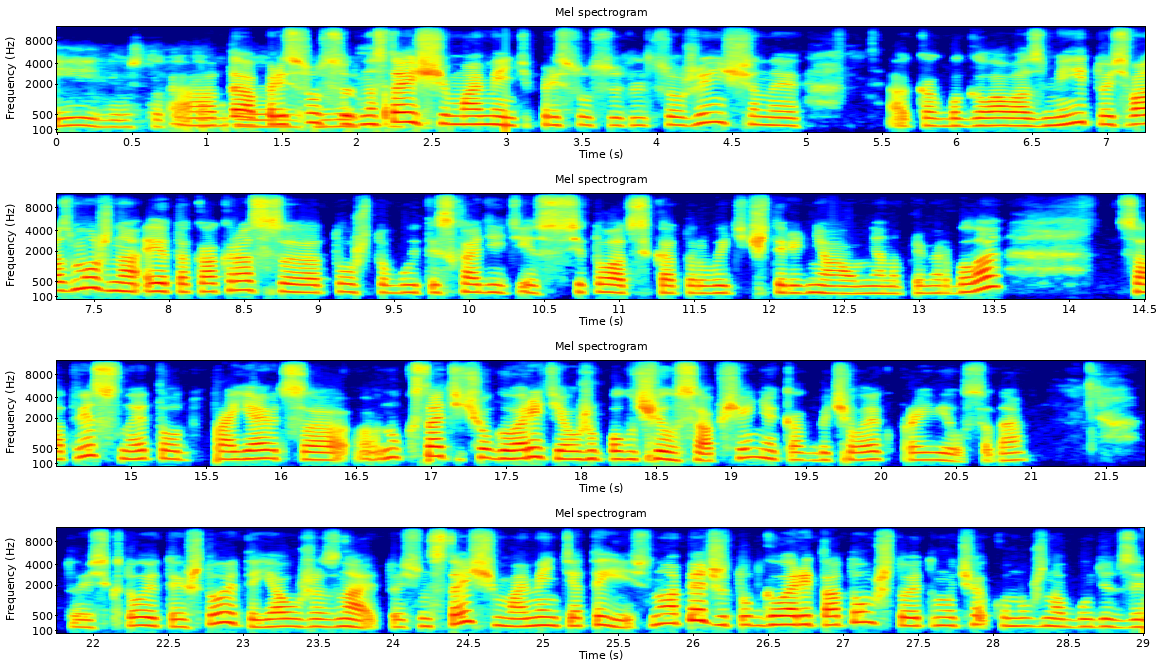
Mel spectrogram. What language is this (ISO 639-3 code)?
rus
